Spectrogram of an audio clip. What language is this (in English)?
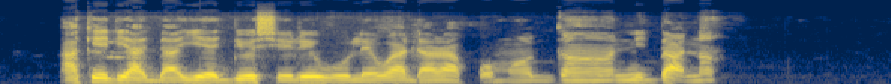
Yoruba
